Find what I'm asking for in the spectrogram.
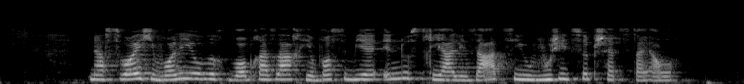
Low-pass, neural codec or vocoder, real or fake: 5.4 kHz; none; real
